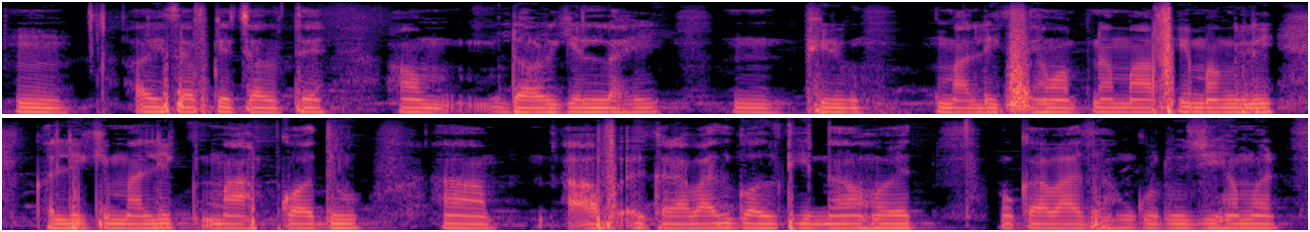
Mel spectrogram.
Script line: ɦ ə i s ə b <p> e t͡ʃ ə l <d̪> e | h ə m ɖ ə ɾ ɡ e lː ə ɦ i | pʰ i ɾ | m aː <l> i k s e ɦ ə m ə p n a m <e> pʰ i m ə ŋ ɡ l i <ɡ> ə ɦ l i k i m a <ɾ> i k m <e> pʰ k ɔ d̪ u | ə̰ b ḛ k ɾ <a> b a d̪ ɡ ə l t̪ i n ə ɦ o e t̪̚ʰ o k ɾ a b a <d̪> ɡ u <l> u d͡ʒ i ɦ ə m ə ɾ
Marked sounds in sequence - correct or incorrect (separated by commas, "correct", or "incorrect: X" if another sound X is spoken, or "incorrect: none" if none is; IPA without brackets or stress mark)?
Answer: incorrect: k, incorrect: t̪, correct, incorrect: a, incorrect: k, incorrect: l, incorrect: a, correct, correct, incorrect: ɾ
